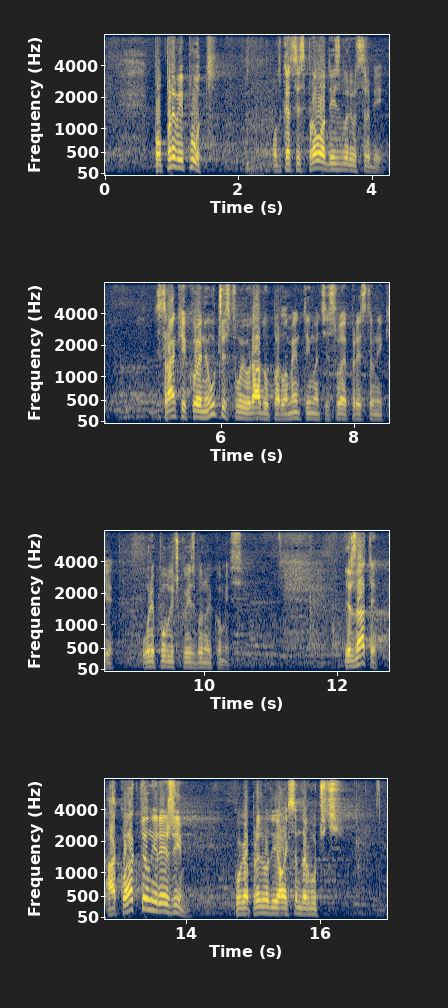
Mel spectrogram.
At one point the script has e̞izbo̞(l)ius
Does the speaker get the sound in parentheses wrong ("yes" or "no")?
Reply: yes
